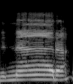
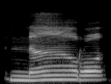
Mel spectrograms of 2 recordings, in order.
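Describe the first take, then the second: First: "नारा" with the alif sent through the nose; "नारा" nasalized on the long a; "नारा" with a nasal alif; wrong nasal alif. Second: Slow "नारा" with a clear, non-nasal alif; "नारा" drawn out, heavy ra, no nasal; "नारा" with a clean oral alif; correct nara. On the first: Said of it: "ऐसे nasal sound में नहीं करनी". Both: Shown as a demonstration.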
